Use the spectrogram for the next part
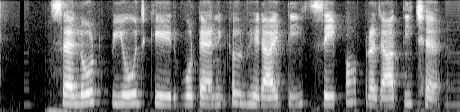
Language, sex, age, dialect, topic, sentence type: Maithili, female, 18-24, Bajjika, agriculture, statement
